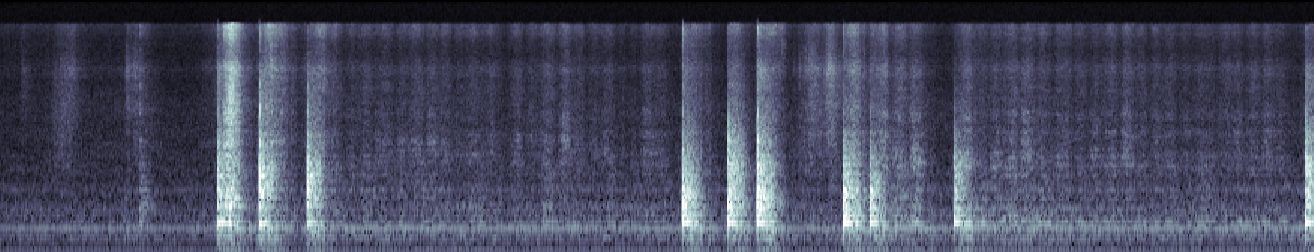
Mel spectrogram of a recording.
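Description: Handwriting: faint, short scratching strokes of a writing tool on a surface, in a cluster about two seconds in and again from about six to eight seconds in.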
